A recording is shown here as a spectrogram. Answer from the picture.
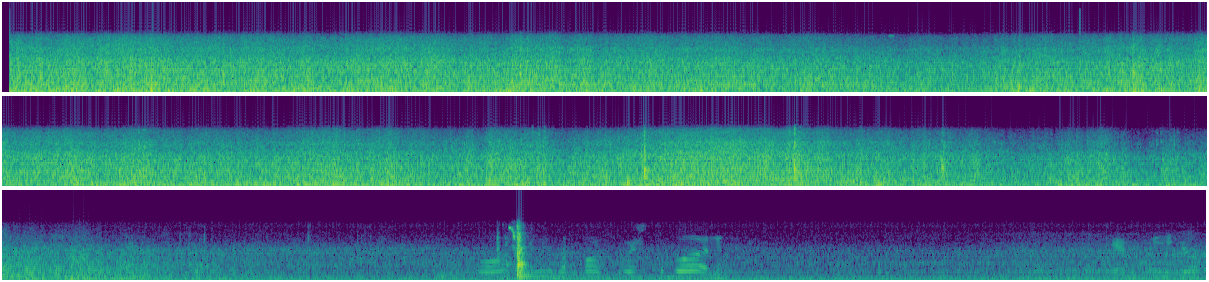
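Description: Road and wind noise of a moving car, heard from inside, steady and loud, then dying away over a couple of seconds as the car slows to a stop at a red light. A single sharp click about three-quarters of the way through, with a few brief faint tones after it.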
